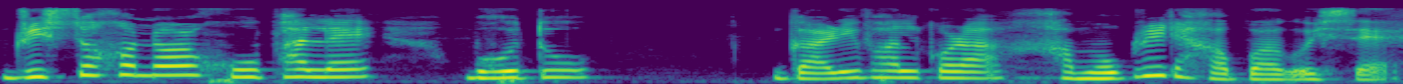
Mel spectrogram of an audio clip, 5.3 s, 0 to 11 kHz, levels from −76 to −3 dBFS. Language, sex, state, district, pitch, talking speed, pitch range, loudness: Assamese, female, Assam, Sonitpur, 265 Hz, 115 wpm, 245-295 Hz, -14 LUFS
